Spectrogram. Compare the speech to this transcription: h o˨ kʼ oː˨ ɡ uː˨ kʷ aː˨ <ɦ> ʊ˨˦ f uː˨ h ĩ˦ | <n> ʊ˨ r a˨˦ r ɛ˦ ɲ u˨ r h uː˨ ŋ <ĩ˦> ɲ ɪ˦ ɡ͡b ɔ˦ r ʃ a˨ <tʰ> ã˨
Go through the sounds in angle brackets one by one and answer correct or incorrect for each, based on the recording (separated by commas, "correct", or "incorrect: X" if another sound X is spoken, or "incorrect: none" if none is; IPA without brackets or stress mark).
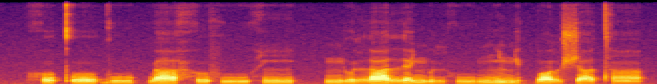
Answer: incorrect: h, incorrect: ɲ, correct, correct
